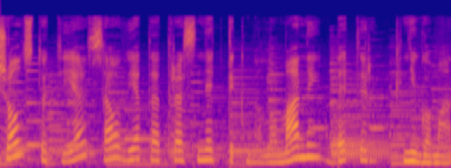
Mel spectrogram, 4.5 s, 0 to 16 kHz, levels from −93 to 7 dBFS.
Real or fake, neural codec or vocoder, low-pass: real; none; 10.8 kHz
